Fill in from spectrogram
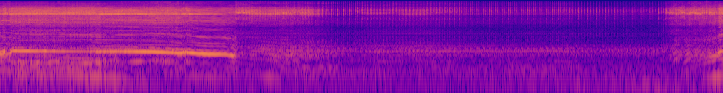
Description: This electric motor sounds terrible because its bearings are worn out.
